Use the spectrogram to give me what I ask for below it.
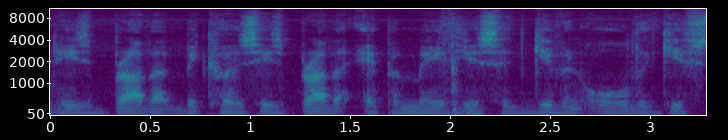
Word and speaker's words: Epimetheus: I'll help you with the pronunciation. Thank you. Because Please it comes from do. Greek mythology. Yeah. Epimetheus was Prometheus's brother.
